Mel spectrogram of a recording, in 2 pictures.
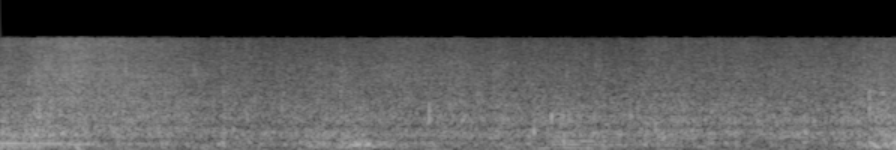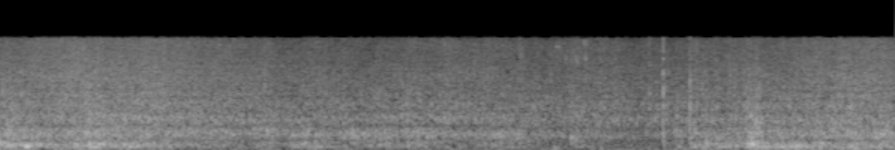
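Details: Steady wind buffeting the microphone over a broad outdoor rush, with no animal voice heard.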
